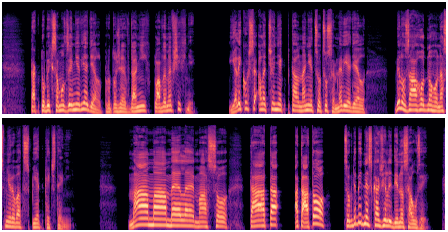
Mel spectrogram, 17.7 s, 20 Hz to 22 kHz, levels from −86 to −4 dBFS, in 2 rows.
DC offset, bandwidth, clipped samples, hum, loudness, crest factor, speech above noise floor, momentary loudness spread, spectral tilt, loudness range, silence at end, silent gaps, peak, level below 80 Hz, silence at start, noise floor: under 0.1%; 17 kHz; under 0.1%; none; -17 LUFS; 16 dB; 31 dB; 12 LU; -4.5 dB/octave; 6 LU; 0.4 s; 4.04-4.54 s, 10.41-10.77 s, 11.22-11.41 s, 13.79-13.83 s, 14.54-14.73 s, 15.58-15.71 s; 0 dBFS; -54 dBFS; 0.6 s; -47 dBFS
